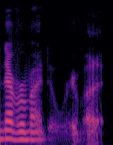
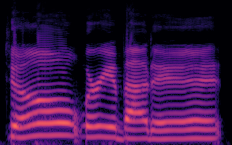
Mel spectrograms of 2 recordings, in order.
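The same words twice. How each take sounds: First: Dismissive aside. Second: Drawn-out brush-off. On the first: Retold brushing off a confused coworker. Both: Retold or imitated.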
